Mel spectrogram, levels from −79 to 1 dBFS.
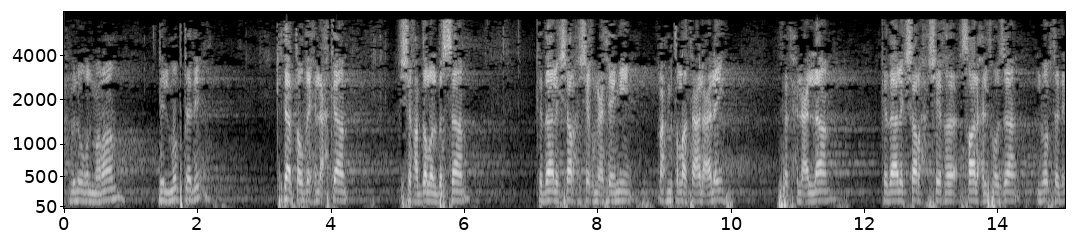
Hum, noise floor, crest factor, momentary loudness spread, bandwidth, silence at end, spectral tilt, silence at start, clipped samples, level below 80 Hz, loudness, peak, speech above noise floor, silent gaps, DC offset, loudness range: none; -43 dBFS; 18 dB; 20 LU; 7.6 kHz; 0 s; -2.5 dB/octave; 0 s; under 0.1%; -36 dBFS; -15 LUFS; 0 dBFS; 27 dB; none; under 0.1%; 3 LU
